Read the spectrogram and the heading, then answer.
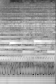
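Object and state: Nothing is struck.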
